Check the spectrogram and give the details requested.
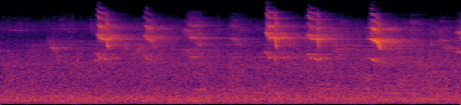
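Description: A bird calling: a run of sharp chirps, each sliding quickly down in pitch, starting about a second in and repeated roughly every half second in small groups, over a steady low background noise.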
